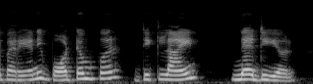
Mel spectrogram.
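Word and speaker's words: nadir: यानी बॉटम पर दिखलाइन ना डियर इसको नादिर प्रोनाउंस नहीं करना है इसका मीनिंग होता है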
